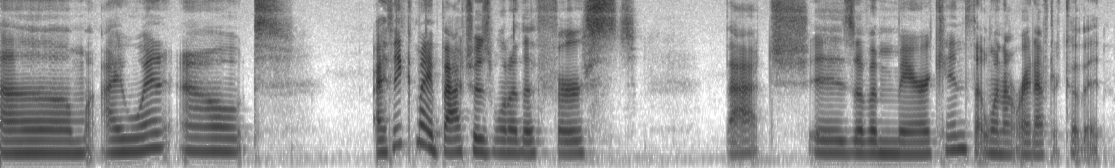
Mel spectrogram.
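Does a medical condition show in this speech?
No.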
